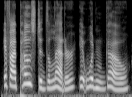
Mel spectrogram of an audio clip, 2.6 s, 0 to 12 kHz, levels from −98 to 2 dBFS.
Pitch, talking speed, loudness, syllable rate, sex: 235 Hz, 180 wpm, -19 LUFS, 4.1 syllables/s, female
